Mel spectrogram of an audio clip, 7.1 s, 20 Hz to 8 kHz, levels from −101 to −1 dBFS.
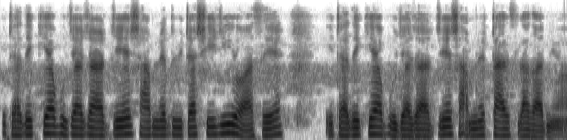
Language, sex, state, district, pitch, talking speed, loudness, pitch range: Bengali, female, Assam, Hailakandi, 150 Hz, 160 wpm, -15 LUFS, 140-160 Hz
